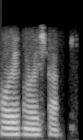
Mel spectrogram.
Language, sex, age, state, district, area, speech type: Manipuri, male, 30-45, Manipur, Churachandpur, rural, conversation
